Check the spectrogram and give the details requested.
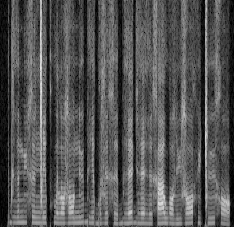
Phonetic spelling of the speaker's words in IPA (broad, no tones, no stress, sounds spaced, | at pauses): dʱ ɘ m y x ɘ ŋ͡ǀ e kʷʰ ɐ l ɔ z ɔ n ʉ bʱ e ɡʷ ɐ z ɘ x ɘ bʱ ɛ ɡʱ ɛ ɦ ɘ x a w ɔ z y z ɔ x y ǀ ʉ x ɔ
